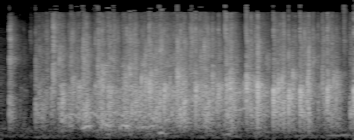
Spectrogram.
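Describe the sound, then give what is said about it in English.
A crowd claps steadily for a few seconds after a name is announced during introductions, a dense, bright patter of many hands at an even loudness, with faint voices mixed in underneath. “After each name, you can clap.”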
